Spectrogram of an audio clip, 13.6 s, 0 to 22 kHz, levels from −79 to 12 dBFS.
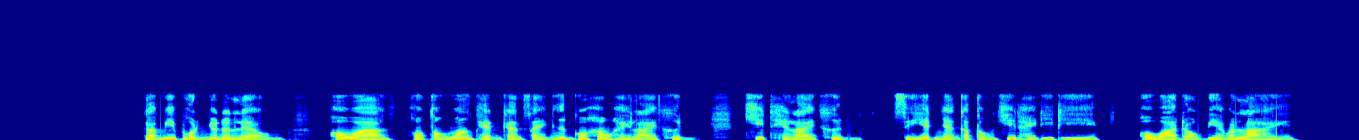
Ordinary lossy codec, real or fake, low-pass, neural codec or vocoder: none; real; 7.2 kHz; none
